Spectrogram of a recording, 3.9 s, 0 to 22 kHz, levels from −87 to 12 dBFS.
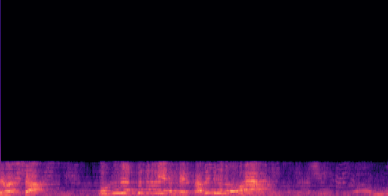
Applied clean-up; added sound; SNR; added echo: neural separator model SepFormer DNS4.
